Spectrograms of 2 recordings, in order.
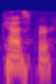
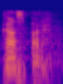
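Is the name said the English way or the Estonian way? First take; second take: English; Estonian. First: The name is said with an English pronunciation. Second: The name is said with an Estonian pronunciation. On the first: "most people in the UK tend to call me Kaspar" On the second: "not Kaspar, as it's said in Estonia"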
